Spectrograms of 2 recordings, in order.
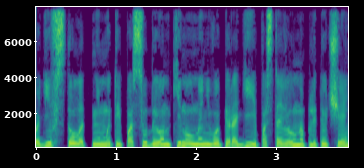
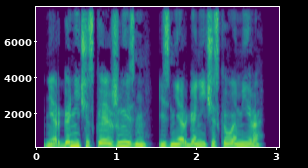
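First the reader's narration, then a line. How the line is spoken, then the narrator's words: Casual everyday tone. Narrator (Russian): будничным тоном ответил Колян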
